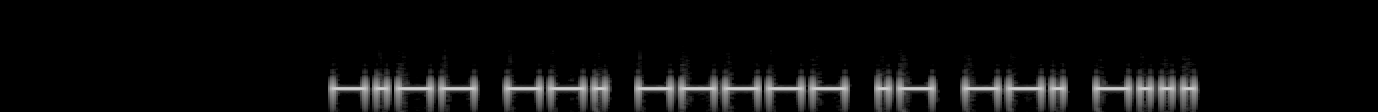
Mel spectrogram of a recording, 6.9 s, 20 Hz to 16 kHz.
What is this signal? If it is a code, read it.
Morse code, heard as a keyed tone, about 22 wpm, 700 Hz. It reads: YG0AGB
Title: DXCC-100 Call Signs - 6 Characters - 22wpm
